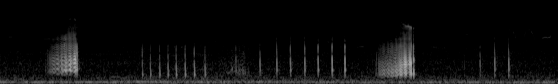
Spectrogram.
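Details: Pond frog calling: two bursts of rapid clicking notes in quick regular series, with two louder rasping broadband croaks at about one second and four seconds, over a low steady background hum.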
